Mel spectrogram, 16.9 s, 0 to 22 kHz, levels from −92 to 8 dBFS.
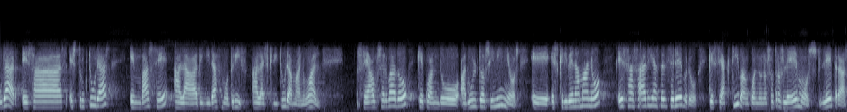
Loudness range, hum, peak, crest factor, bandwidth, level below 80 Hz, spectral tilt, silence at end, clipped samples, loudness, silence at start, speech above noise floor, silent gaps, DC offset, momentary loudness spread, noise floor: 3 LU; none; -8 dBFS; 16 dB; 4.7 kHz; -74 dBFS; -6.5 dB/octave; 0 s; under 0.1%; -22 LUFS; 0 s; 25 dB; none; under 0.1%; 9 LU; -47 dBFS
